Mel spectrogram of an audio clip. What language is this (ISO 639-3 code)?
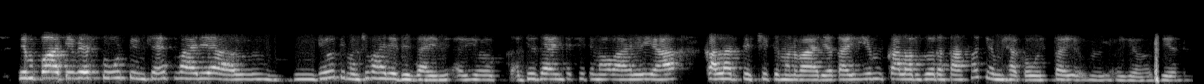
kas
